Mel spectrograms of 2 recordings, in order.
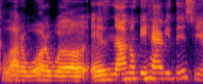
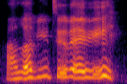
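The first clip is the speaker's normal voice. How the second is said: doting mom reply; 7 semitones higher, 4 dB louder than usual. Retold or imitated. Mother answering her son's text, tender and doting. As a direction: coo it back to your boy. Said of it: "That's what I say all the time".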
